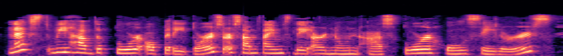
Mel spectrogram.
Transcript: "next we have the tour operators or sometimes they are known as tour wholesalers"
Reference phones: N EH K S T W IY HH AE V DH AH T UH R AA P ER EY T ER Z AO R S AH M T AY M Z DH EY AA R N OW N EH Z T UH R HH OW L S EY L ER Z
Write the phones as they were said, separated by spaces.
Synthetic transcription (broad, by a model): N EH K S T W IY HH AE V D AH T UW R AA P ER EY T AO S AO R S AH M T AY M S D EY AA R N OW N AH S T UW R HH OW L S EY L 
